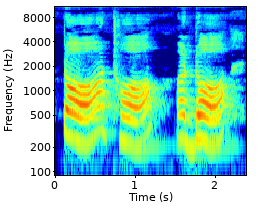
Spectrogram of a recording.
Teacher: জিহ্বার ডগা প্রতিবেষ্টিত করে মূর্ধা বা তালুর শীর্ষ অংশ স্পর্শ করে যে ধ্বনি উচ্চারিত হয়, যেমন ট, ঠ, ড ইত্যাদি। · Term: মূর্ধন্য ধ্বনি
